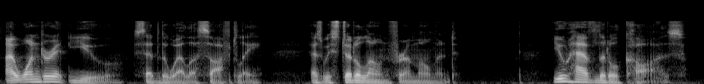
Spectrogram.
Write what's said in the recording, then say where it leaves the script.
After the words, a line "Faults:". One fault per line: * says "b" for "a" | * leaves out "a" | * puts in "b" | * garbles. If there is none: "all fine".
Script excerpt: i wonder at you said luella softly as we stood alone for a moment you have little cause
i wonder at you said luella softly as we stood alone for a moment you have little cause
Faults:
all fine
